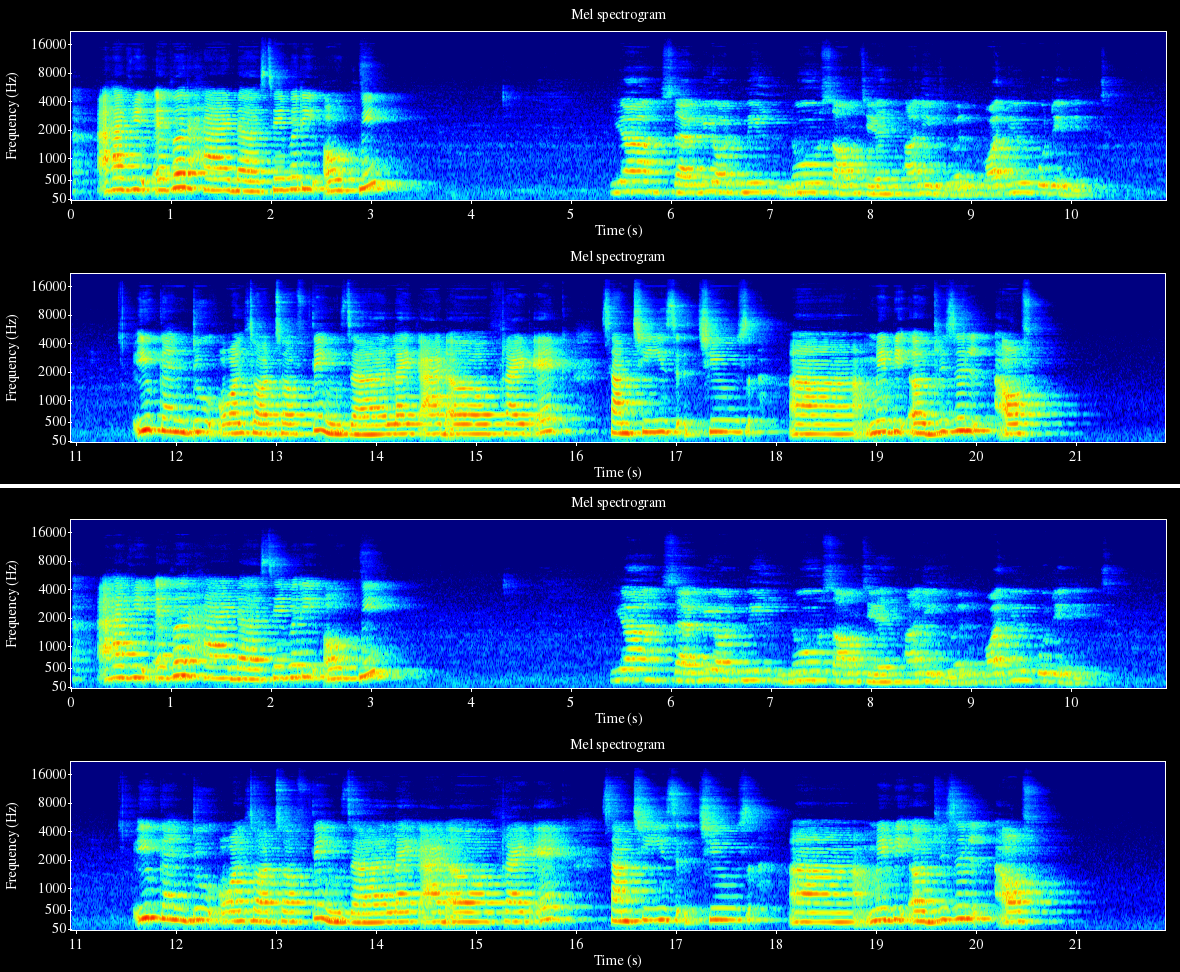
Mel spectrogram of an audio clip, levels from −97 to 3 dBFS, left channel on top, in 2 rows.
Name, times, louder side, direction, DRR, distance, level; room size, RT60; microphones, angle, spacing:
voice 1, 0.0-3.1 11.6-15.9 16.3-17.8 18.1-20.5, left 2 dB, 20° left, 3 dB, 0.4 m, -22 dB
voice 2, 5.4-10.1, left 2 dB, 75° left, -1 dB, 2.2 m, -29 dB
5.9 x 5.9 x 4.7 m, 0.89 s
head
